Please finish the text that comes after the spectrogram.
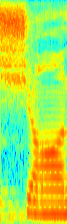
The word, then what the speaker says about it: Sean: My name is Sean, spelled S-E-A-N. That's not very phonetically correct. There's no S-H, but that's how it works.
